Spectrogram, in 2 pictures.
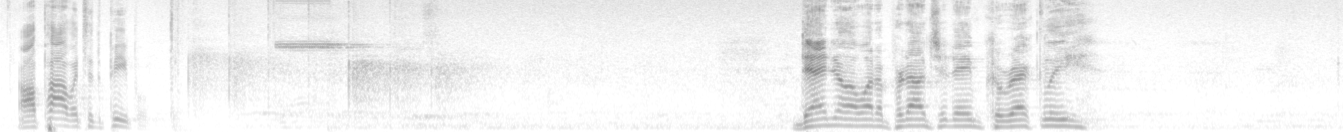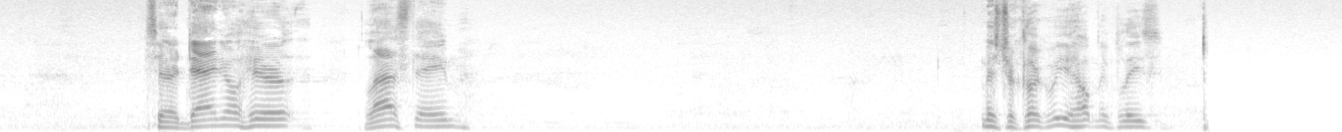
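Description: An older man speaks calmly into a microphone, pausing between phrases.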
